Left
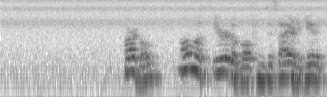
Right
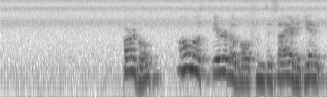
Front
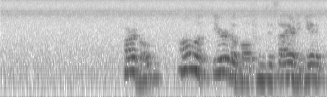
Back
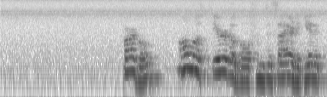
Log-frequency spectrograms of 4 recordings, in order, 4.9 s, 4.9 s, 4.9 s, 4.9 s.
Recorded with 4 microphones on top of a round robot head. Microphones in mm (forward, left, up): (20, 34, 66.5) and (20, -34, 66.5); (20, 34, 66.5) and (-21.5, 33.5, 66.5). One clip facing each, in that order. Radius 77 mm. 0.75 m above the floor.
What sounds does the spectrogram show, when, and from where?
1.8 s a man speaking: 125° right, 6 m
